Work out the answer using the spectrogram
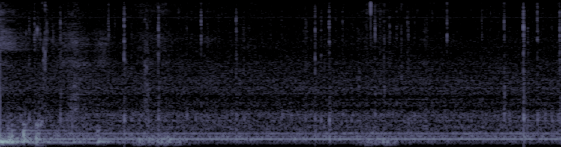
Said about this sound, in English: You're really typing up an email? I have to.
